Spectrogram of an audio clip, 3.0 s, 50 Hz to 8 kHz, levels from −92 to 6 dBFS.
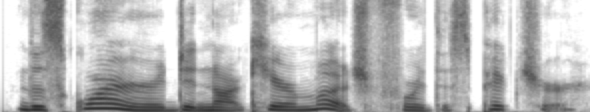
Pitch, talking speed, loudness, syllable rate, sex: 240 Hz, 185 wpm, -17 LUFS, 4.4 syllables/s, female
